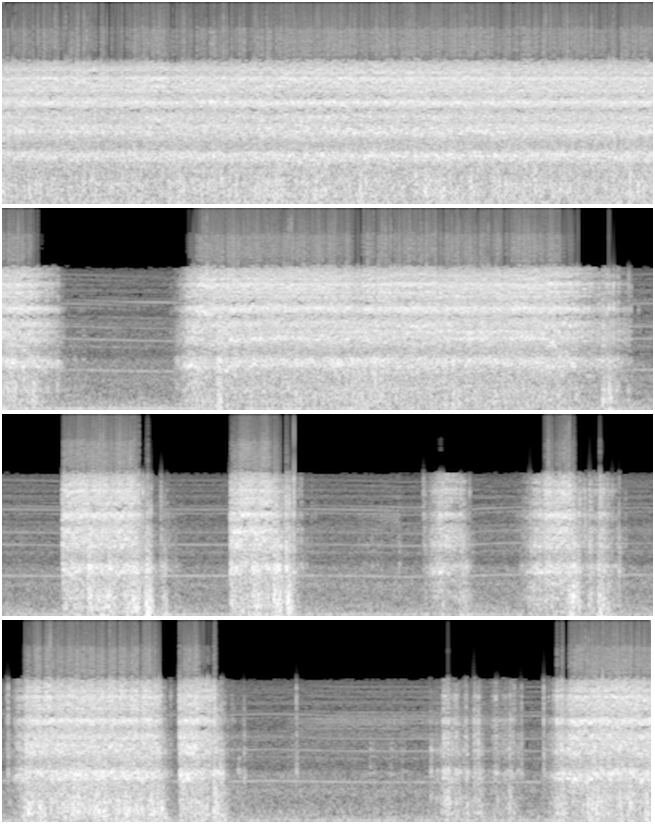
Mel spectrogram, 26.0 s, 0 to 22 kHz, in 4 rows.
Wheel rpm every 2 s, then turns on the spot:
230, 220, 230, 130, 160, 210, 60, 90, 20, 40, 100, 10, 100.
22-24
